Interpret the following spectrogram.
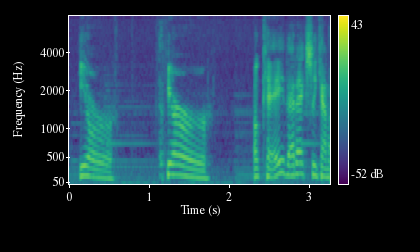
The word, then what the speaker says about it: pu'er: Let's go ahead and make some pu'er tea. Yes, get ourselves some pu'er tea out here. It's got a laxative effect. Shut up. Pure, but it's pronounced like a hick. Pure.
